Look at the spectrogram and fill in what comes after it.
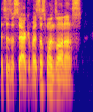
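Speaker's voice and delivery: normal talking voice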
